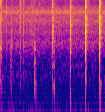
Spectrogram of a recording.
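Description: Cold Steel Bushman fixed-blade knife chopping into the end of a wooden stick to carve a point: a faint knock, then four sharp chops in quick succession, about three a second, in the second half.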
